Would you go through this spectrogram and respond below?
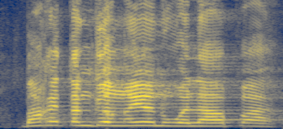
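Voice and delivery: retold frustrated prayer; pleading complaint. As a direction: demand to know why it's late. Retells his complaint to God.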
